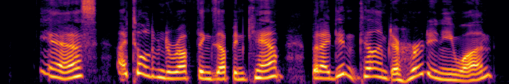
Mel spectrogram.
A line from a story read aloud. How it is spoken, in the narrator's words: the trainee whined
